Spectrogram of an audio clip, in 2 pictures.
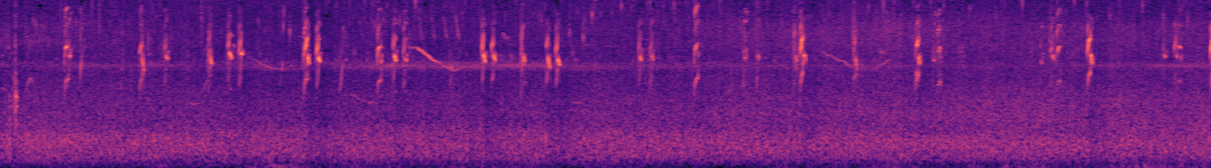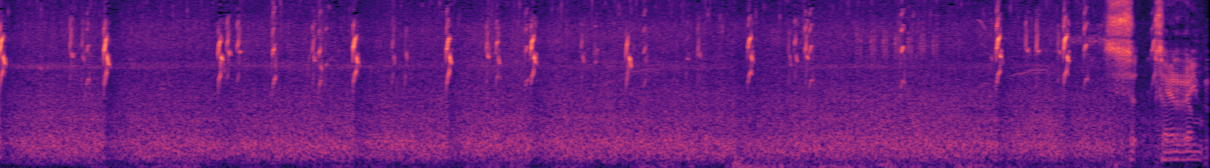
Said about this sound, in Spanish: Sonido muy discreto y de fondo oímos el mar, el oleaje, ¿no? Estamos en la mm. costa. Entonces, bueno, esta grabación no es muy buena, tiene mucho sonido de fondo, eh, muy sí, con viento, ¿no? es un sonido maravilloso.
